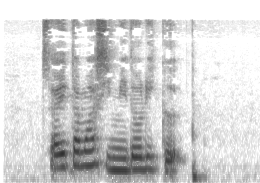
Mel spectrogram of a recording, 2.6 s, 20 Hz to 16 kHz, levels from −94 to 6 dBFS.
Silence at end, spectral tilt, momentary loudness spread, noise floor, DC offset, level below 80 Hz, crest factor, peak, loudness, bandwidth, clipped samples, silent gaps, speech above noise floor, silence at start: 0.6 s; -4.5 dB/octave; 14 LU; -66 dBFS; under 0.1%; -56 dBFS; 16 dB; -8 dBFS; -23 LUFS; 12 kHz; under 0.1%; none; 44 dB; 0.45 s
